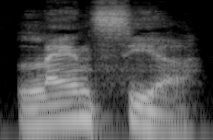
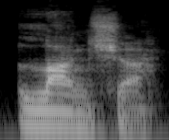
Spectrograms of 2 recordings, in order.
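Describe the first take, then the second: First: The middle consonant sounds like 's'. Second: The middle consonant sounds like 'ch'. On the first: The speaker calls it wrong. "it is not pronounced Lancia" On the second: The speaker calls it right. "It is pronounced Lancia"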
